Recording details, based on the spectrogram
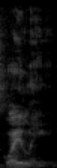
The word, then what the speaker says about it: squalene: Real quick, breaking news: it's pronounced squalene.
